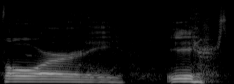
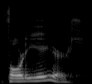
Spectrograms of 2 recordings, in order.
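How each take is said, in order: First: It is said slowly and drawn out. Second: It is said at normal speed.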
